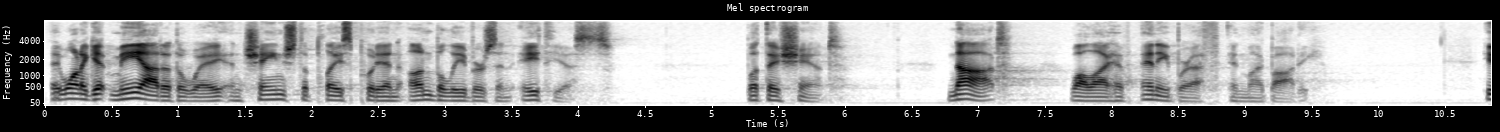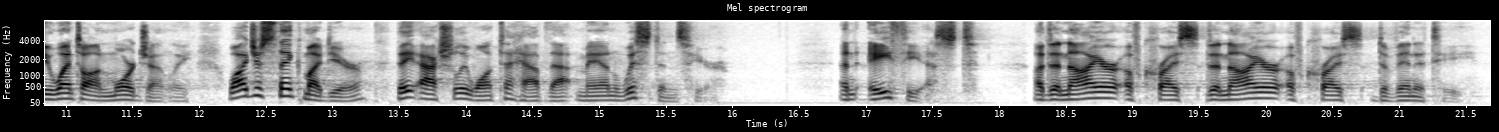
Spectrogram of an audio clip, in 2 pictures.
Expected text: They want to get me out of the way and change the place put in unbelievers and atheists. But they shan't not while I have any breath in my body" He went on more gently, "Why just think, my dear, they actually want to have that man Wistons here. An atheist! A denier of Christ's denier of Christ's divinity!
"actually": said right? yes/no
yes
